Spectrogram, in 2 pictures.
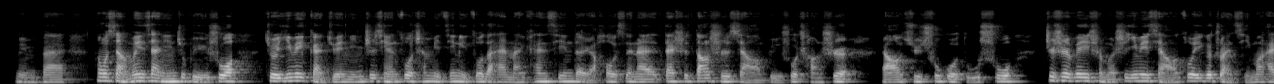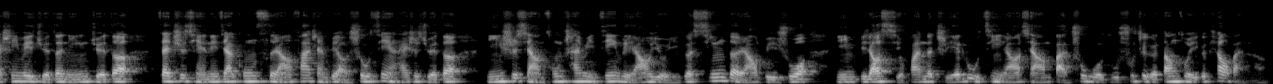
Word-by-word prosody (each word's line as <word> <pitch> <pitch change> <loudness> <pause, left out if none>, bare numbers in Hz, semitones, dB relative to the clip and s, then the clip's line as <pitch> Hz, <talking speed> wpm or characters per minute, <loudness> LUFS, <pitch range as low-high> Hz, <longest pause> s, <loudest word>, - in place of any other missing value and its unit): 明 110 -3 -8
白。 110 0 -4 0.3
那 175 - 0
我 - - +5
想 165 -7 +4
问 160 - +6
一 - - +2
下 160 -1 +4
您， 130 -1 +5
就 155 - +2
比 120 -6 0
如 110 - -2
说， 140 +4 +4 0.2
就 155 +2 +4
因 155 +2 +4
为 170 0 +5
感 115 -9 +1
觉 115 +1 0
您 120 +1 -2
之 150 +2 -1
前 125 -4 0
做 140 +2 +2
产 135 0 -1
品 125 -2 -1
经 135 +1 -1
理 130 - +1
做 130 -1 0
得 115 - +2
还 115 +1 -2
蛮 105 0 -4
开 130 +4 0
心 135 0 0
的， 115 -4 +1
然 95 -1 -3
后 120 +5 -2
现 120 +1 -3
在 120 -1 +1
但 135 +3 +2
是 135 +1 -2
当 145 +2 +2
时 135 -4 0
想 95 -7 -3
比 100 - -9
如 - - -9
说 115 +5 -3
尝 110 -4 -7
试， 120 +3 +1 0.2
然 110 -1 +2
后 110 +1 +1
去 120 +2 -2
出 130 +2 -2
国 125 -2 +1
读 110 -2 -7
书， 135 +3 0 0.2
这 185 - +2
是 175 -1 +4
为 165 0 +4
什 135 -6 -2
么？ 110 -1 -3
是 155 +8 -2
因 155 - +2
为 155 -1 +5
想 150 -9 0
要 105 - -4
做 155 +6 +3
一 150 - +2
个 150 - +4
转 150 - 0
型 105 -1 -10
吗？ 120 +1 -3
还 120 -1 +1
是 125 +5 -2
因 135 - 0
为 130 -2 +3
觉 120 -4 -1
得 125 +2 +1
您 120 +2 -3
觉 115 -3 +2
得 120 0 +5 0.2
在 140 -1 +5
之 140 +2 -1
前 125 -5 -2
那 125 +1 0
家 125 0 +4
公 135 +2 0
司 130 0 -2
然 115 0 +1
后 - - -10
发 145 -1 +1
展 130 -5 -4
比 125 - -1
较 - - 0
受 125 - -2
限， 130 +1 -2
还 110 -3 -5
是 125 +2 -4
觉 115 -3 -2
得 125 +1 +2 0.2
您 120 +2 -1
是 130 +4 +1
想 125 -9 0
从 125 +4 -2
产 130 0 +1
品 130 0 -1
经 135 0 -1
理， 120 -4 -1
然 100 - 0
后 120 - -1
有 115 - -2
一 90 +1 -14
个 125 - -1
新 160 +8 -4
的 - - +3
然 100 - +1
后 110 - -3
比 110 - -5
如 110 - -4
说 120 +2 0 0.2
您 115 0 -6
比 125 - -5
较 125 0 +7
喜 125 -1 -3
欢 115 +1 -2
的 125 - 0
职 120 -3 -7
业 115 - +1
路 145 -3 -4
径， 130 -2 -5
然 100 -1 -3
后 - - 0
想 - - -2
把 - - +2
出 135 - -7
国 115 -2 -3
读 110 0 -13
书 110 +5 -10
这 130 - -3
个 115 0 -2
当 125 +1 +3
做 125 -3 0
一 110 - -5
个 125 - -5
跳 125 - +1
板 - - -6
呢？ 80 - -27
125 Hz, 340 characters per minute, -24 LUFS, 115-135 Hz, 0.3 s, 较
